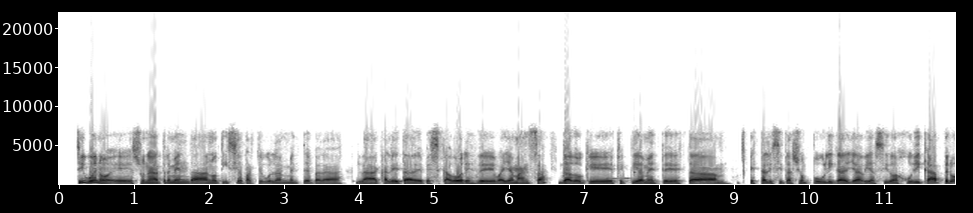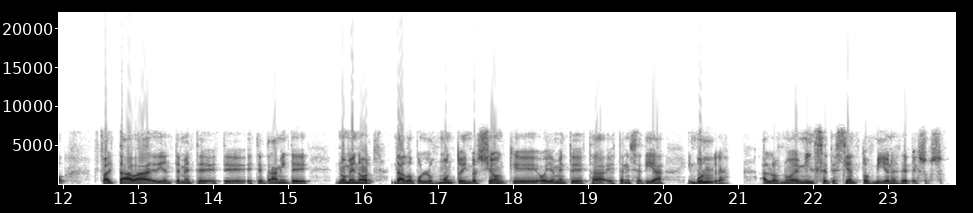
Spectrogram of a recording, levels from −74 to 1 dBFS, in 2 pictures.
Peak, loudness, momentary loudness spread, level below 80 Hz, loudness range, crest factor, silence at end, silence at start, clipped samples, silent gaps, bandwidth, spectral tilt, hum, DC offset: 0 dBFS; -14 LUFS; 7 LU; -44 dBFS; 3 LU; 14 dB; 0.2 s; 0.25 s; 0.3%; 20.98-21.08 s; 10.5 kHz; -6 dB/octave; none; under 0.1%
